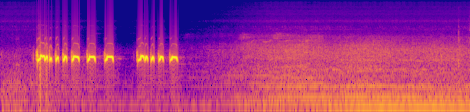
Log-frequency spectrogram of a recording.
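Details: Zebra dove call used as a lure for wild doves: two quick bursts of rolling, staccato coo notes, six then four, at a steady mid pitch, followed by rising background hiss.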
